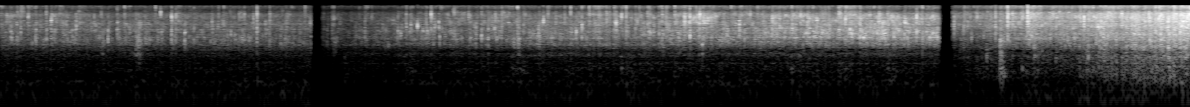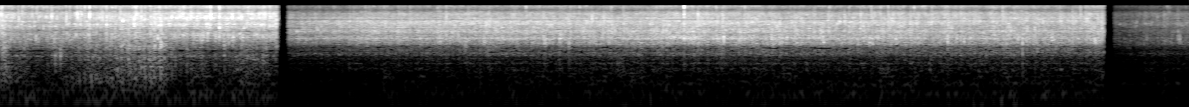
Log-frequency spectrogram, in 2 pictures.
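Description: Toad in the hole and sweetcorn frying in a pan of oil: a steady sizzle that cuts out for a moment four times and is louder in the second half.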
